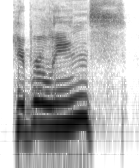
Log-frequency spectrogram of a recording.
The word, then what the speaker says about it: Ghibellines: The Ghibellines align with the Hohenstaufen dynasty, clinging to rule in Italy, while Guelphs back the Pope as challenger to imperial authority. Yes, and that is how those are pronounced.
